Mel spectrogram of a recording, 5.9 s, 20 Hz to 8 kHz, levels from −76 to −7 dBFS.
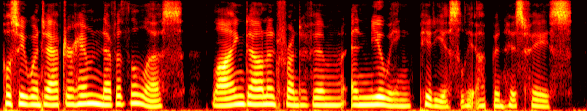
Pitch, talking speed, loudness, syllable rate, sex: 190 Hz, 185 wpm, -17 LUFS, 5.0 syllables/s, female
